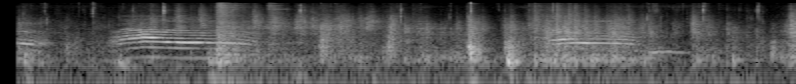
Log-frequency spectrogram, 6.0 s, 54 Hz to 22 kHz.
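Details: Munchkin kittens, three littermates born 10 February 2016, practising weaning food indoors at a cattery; two clear harmonic meows, the first drawn out near one second, the second around four seconds, amid clicking, lapping and rustling.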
